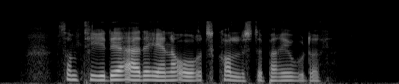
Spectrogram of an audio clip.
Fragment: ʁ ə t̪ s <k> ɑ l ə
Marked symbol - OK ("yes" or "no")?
no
